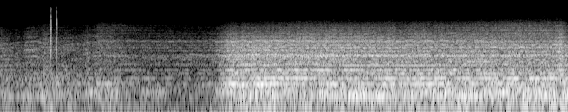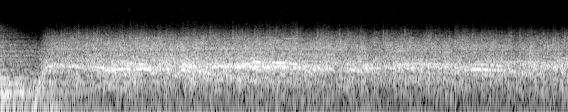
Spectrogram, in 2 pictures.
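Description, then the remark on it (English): A large audience in a steep ancient amphitheater bursts into sustained, loud applause and shouting after a brief lull, rising in a body after a Ravel piece, some waving shirts, the dense clapping and cheering building and holding steady for several seconds with no break. “When the last frenzied climax of the Ravel number had been achieved, the audience rose in a body and shouted in appreciation.”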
